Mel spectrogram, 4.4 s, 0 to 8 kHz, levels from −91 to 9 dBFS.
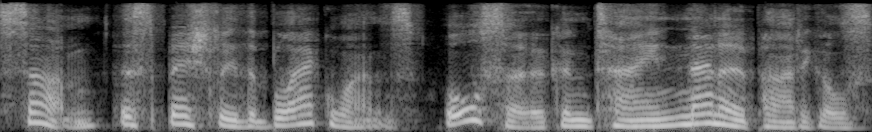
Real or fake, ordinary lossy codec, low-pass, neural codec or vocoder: real; AAC, 32 kbps; 7.2 kHz; none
